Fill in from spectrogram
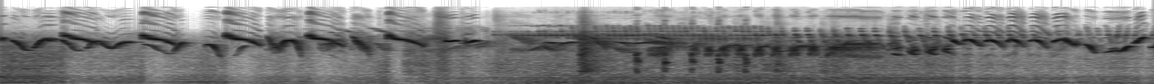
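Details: Caged Chinese Hwamei pouring out a varied song of bouncing whistled phrases and rapid trills, with occasional clicks behind.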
